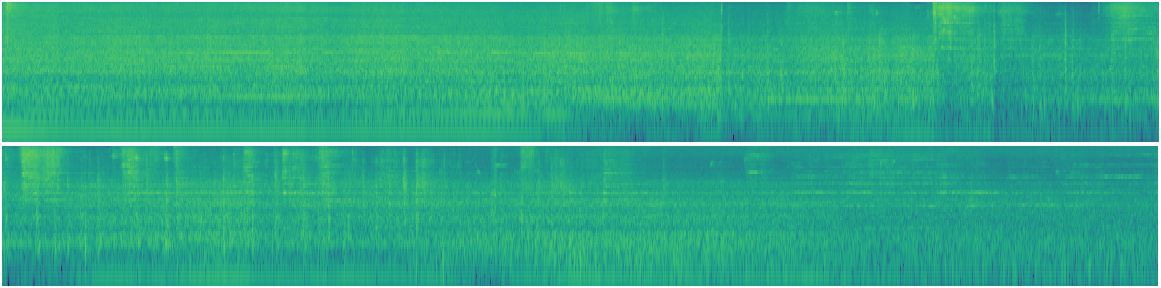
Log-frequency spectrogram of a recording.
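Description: Diesel track geometry car running close by, its engine a steady low drone for the first several seconds. Then its wheels click over rail joints and switches, with a thin, steady wheel squeal in the later part.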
